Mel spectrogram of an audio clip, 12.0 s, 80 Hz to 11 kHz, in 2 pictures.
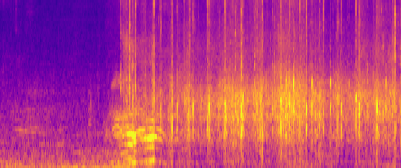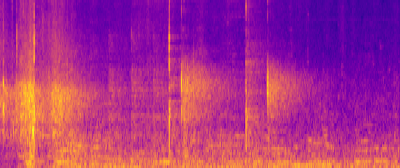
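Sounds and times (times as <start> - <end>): audience applauding: 1.7 - 7.3.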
